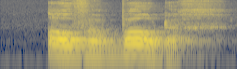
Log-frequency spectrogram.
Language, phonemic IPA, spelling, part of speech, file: Dutch, /ˌovərˈbodəx/, overbodig, adjective, Nl-overbodig.ogg
- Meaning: superfluous, redundant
